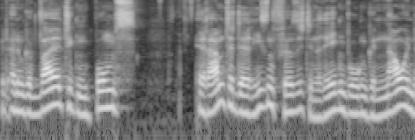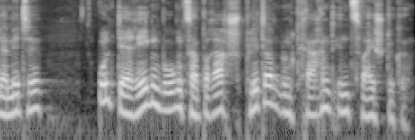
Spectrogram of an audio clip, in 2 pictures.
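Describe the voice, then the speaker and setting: Guy reading a kids book out loud, super dark mellow voice, calm. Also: medium pitch, unhurried. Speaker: reader. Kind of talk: storybook read-aloud.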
